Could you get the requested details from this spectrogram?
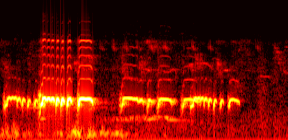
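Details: Singing local zebra dove, used as a lure and tutor sound to draw replies from other doves: stuttering runs of fast, slightly buzzy cooing notes at mid pitch, broken into three short phrases, with a deeper purring undertone.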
